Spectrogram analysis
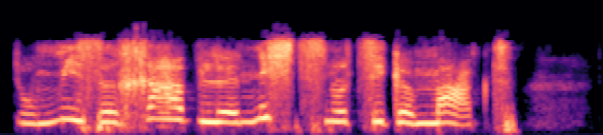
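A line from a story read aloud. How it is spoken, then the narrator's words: Angry shouting farmer. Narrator (German): schrie der Bauer zornig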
